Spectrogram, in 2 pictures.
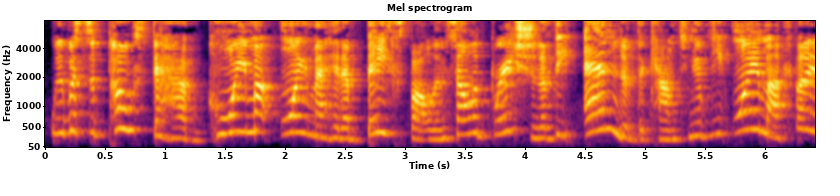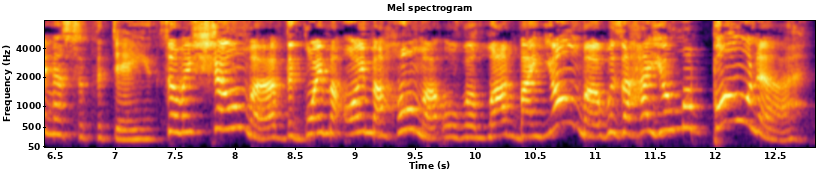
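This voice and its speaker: A woman's voice: extremely high pitch, big pitch swings, pushed and bright, full character voice. A woman playing an eager, awkward aspiring policewoman, bantering in a comic audio drama. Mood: earnest, exasperated. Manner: dry, fast comic banter, self-important.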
